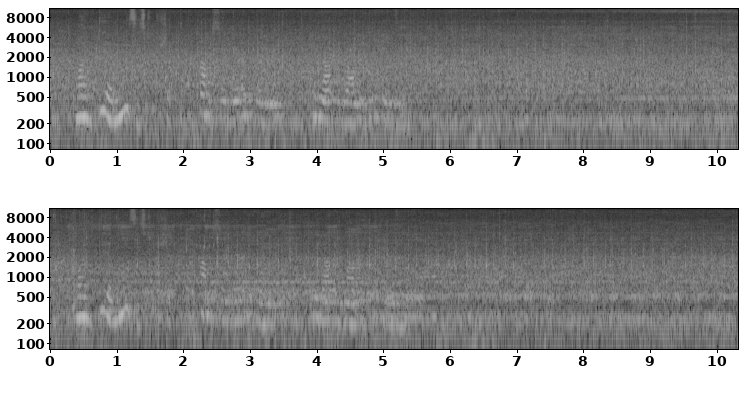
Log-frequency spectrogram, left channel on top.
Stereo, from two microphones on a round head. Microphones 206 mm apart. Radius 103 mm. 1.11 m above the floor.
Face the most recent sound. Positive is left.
turn(degrees=30)  # may be behind; listen again after turning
